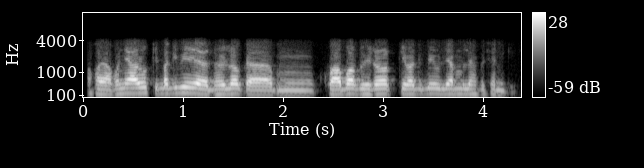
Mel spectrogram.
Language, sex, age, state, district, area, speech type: Assamese, male, 18-30, Assam, Golaghat, rural, conversation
